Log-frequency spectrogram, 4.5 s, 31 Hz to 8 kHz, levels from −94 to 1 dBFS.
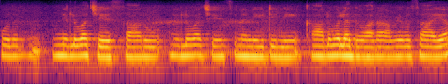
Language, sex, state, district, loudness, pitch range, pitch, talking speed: Telugu, female, Telangana, Nalgonda, -16 LUFS, 185-205 Hz, 195 Hz, 120 wpm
